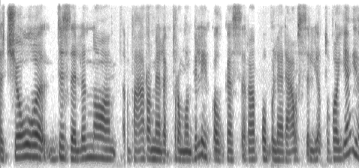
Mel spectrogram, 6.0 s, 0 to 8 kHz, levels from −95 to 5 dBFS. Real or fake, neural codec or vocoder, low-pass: fake; vocoder, 24 kHz, 100 mel bands, Vocos; 7.2 kHz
